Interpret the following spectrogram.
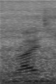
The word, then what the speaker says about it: Reiss: Rice, rice, rice, rice, rice.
